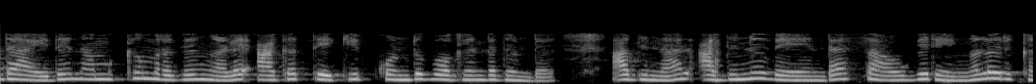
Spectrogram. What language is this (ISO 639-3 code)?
mal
